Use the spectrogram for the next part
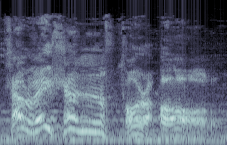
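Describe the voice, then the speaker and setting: A high, creaky old alien holy man, frail but zealous. He preaches rhapsodically in sweeping tones for a game cinematic, music underneath. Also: wildly swooping pitch, very slow, heavily acted. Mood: rapturous, pious. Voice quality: creaky, thin elderly voice. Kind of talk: cinematic video game acting.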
